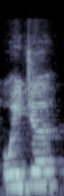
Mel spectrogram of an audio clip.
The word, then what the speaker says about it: Ouija: It's spelled like Ouija, but it's Ouija.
